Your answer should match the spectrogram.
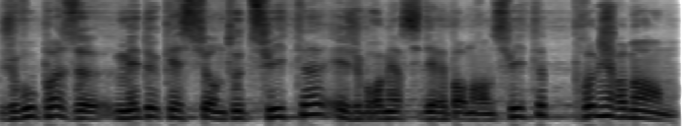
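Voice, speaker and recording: Guy moderating a forum, soft dark tone, formal n polite, big echoey hall sound. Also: medium pitch, brisk. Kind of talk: moderating a panel discussion.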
